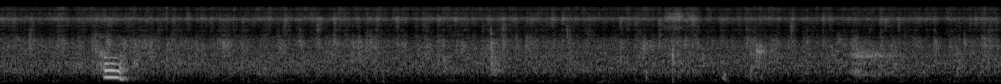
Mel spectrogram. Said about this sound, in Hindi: अभी बार बारिश हो रही है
